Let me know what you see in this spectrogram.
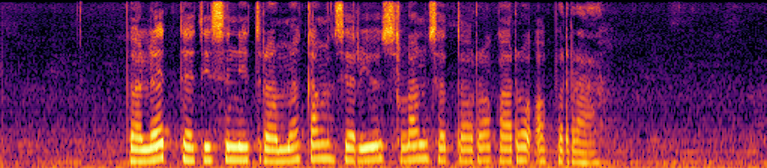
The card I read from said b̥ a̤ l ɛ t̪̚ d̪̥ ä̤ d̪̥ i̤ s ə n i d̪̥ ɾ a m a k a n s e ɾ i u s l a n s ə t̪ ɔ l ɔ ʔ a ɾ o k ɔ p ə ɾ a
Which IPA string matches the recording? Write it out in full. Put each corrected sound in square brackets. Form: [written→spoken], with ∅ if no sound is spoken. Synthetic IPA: b̥ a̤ l ɛ t̪̚ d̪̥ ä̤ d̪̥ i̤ s ə n i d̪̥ ɾ a m a k a [n→ŋ] s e ɾ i [u→ʊ] s l a n s ə t̪ ɔ [l→ɾ] ɔ [ʔ→k] a ɾ o [k→ʔ] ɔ p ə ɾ a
